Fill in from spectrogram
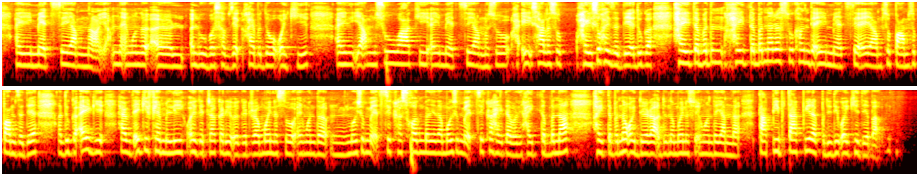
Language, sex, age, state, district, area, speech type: Manipuri, female, 30-45, Manipur, Tengnoupal, rural, spontaneous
